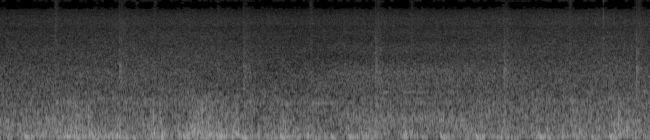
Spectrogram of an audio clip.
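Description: Fast mountain river rushing over boulders: a steady, loud wash of white-water noise, with wind buffeting the microphone.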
